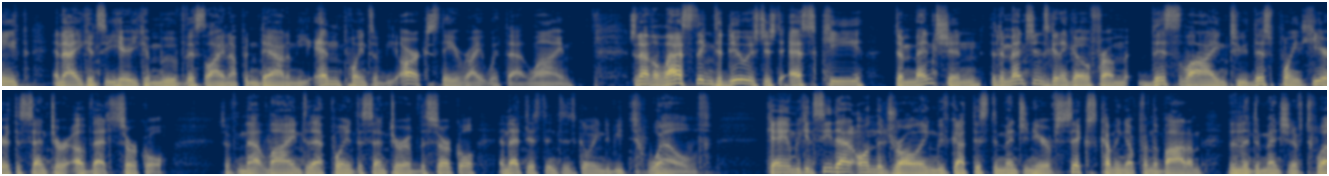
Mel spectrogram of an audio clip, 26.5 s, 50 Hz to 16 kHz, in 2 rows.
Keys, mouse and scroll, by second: 0.5 click, 7.8 s, 9.6 click, 10.7 click, 14.9 click, 17.6 click, 19.4 KP_1, 19.6 KP_2, 19.7 KP_Enter, 21.0 Escape, 21.4 click, 23.3 click, 24.7 click.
